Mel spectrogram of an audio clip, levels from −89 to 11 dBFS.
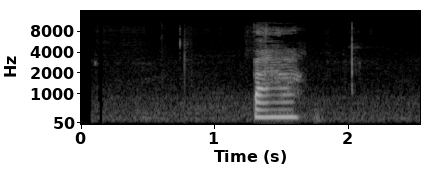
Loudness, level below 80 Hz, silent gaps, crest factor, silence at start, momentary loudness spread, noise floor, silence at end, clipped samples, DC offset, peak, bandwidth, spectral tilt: -28 LUFS; -84 dBFS; none; 26 dB; 1.3 s; 24 LU; -59 dBFS; 0.9 s; under 0.1%; under 0.1%; -8 dBFS; 10.5 kHz; -3.5 dB/octave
